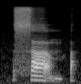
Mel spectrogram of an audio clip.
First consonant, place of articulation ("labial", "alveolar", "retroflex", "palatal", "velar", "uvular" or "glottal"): alveolar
